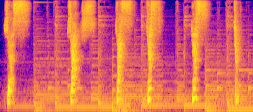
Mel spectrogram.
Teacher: Some linguists theorized that when people said yes with a lot of excitement they would close their mouth so energetically, that this plosive p would be made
